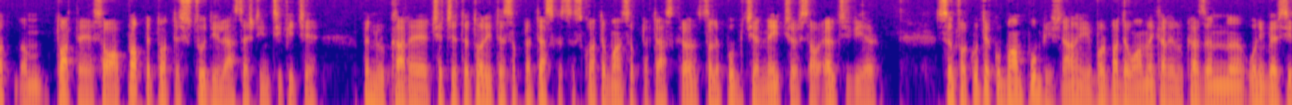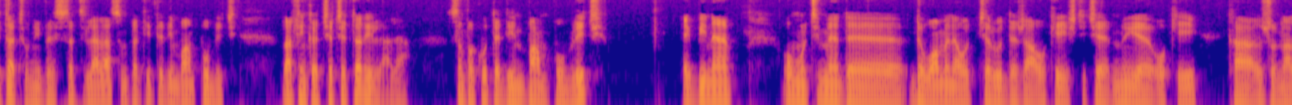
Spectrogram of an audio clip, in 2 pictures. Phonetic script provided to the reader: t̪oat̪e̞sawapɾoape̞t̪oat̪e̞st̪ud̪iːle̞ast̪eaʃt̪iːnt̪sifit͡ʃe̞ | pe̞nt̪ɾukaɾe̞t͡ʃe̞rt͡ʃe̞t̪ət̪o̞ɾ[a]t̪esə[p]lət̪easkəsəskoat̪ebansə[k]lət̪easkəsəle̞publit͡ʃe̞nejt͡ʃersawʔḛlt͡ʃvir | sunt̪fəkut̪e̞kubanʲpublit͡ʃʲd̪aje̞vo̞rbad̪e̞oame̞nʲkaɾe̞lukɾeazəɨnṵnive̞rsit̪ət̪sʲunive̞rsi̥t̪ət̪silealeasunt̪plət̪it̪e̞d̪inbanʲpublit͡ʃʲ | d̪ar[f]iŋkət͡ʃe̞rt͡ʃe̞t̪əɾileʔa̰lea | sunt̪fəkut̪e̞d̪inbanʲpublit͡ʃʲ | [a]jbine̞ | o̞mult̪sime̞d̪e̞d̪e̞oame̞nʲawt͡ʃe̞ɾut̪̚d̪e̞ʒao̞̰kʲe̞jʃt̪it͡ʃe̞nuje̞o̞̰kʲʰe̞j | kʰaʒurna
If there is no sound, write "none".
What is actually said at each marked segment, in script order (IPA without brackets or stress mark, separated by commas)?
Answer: i, p, p, f, e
